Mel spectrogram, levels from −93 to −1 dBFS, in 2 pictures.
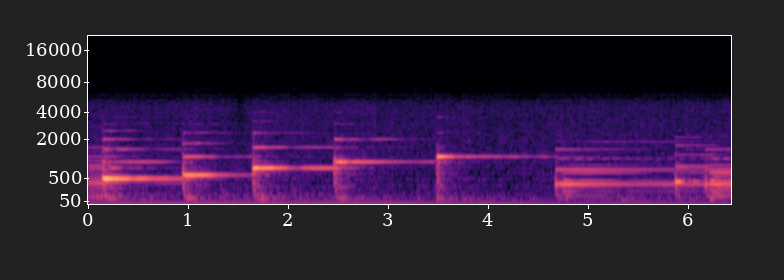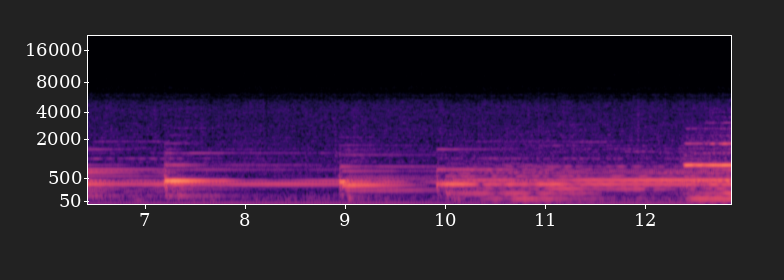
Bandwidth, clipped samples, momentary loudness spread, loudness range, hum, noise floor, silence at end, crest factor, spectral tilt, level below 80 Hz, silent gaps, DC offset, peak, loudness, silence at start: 6.4 kHz; under 0.1%; 17 LU; 8 LU; none; -53 dBFS; 0 s; 22 dB; -7.5 dB/octave; -66 dBFS; none; under 0.1%; -12 dBFS; -34 LUFS; 0 s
